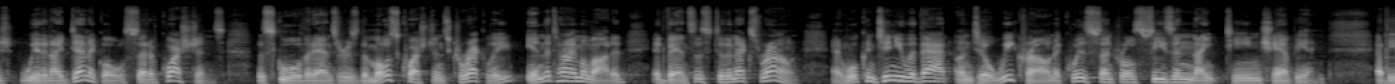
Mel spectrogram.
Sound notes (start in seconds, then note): none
